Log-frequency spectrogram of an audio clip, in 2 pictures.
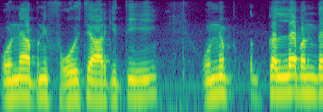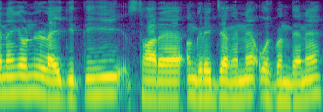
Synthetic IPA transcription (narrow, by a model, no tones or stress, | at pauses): ʊnẽːəpniːpʰoːd͡ʒt̪ɪjaːɾkiːt̪iːɦiː | ʊnẽːkəlːɛːbənd̪eːnẽːkeʊnẽːləɽaːiːk̬iːt̪iːɦiːsaːɾeːʔə̃ŋɡɾeːd͡ʒãːkənːɛ̃ːʔʊsbənd̪eːnẽː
